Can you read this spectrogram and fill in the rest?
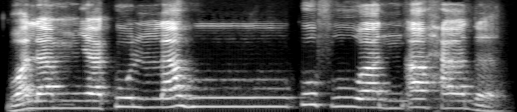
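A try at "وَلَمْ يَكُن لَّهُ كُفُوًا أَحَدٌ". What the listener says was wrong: লামেতে টান দেবেন না।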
